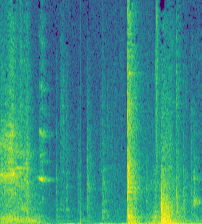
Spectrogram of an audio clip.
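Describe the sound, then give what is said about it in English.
An old door creaks and squeaks as it moves, with a couple of louder bumps and thuds near the end, without any talking. “It's an old door.”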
